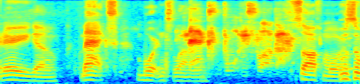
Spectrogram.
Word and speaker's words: Bortenschlager: Matt Bortenschlager. Bortenschlager. There you go. Max Bortenschlager.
